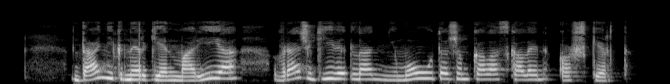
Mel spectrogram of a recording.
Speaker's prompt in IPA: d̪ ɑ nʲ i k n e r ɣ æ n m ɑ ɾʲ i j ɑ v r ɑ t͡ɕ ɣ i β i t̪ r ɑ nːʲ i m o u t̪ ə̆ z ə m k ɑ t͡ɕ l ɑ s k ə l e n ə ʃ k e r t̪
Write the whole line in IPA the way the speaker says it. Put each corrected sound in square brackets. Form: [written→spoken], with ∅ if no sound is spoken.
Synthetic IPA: d̪ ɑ nʲ i k n e r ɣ [æ→e] n m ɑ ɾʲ i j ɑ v r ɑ t͡ɕ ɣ i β [i→e] t̪ [r→l] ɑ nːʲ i m o u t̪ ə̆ [z→ʒ] ə m k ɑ [t͡ɕ→∅] l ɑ s k [ə→ɑ] l e n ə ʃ k e r t̪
